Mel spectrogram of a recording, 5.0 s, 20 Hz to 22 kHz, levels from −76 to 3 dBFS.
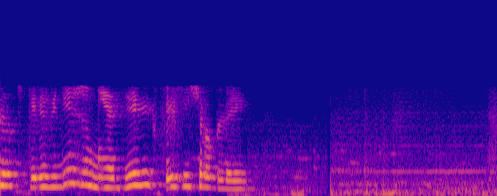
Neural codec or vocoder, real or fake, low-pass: codec, 16 kHz, 1 kbps, X-Codec, HuBERT features, trained on general audio; fake; 3.6 kHz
